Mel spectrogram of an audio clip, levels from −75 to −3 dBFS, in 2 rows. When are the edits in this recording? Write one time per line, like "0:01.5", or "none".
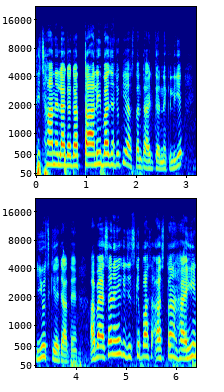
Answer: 0:01.6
